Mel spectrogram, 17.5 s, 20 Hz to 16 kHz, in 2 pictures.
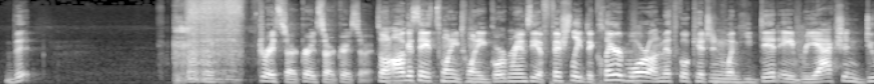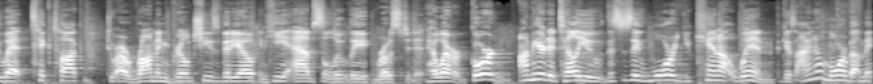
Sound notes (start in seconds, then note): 1.7 snickering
